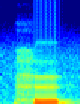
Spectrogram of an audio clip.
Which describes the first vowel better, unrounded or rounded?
unrounded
